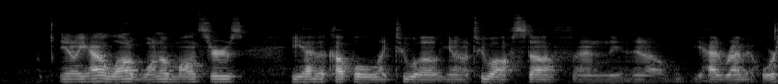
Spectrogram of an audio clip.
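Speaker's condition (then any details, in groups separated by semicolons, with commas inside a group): No condition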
